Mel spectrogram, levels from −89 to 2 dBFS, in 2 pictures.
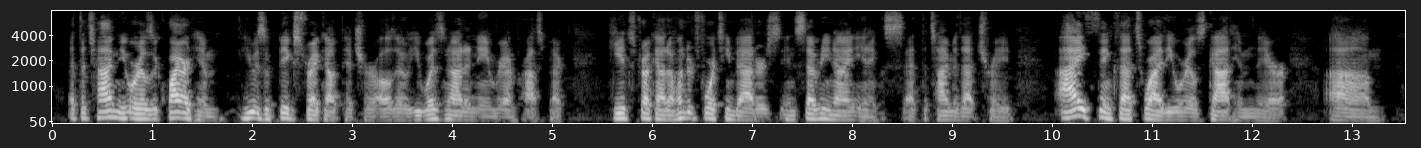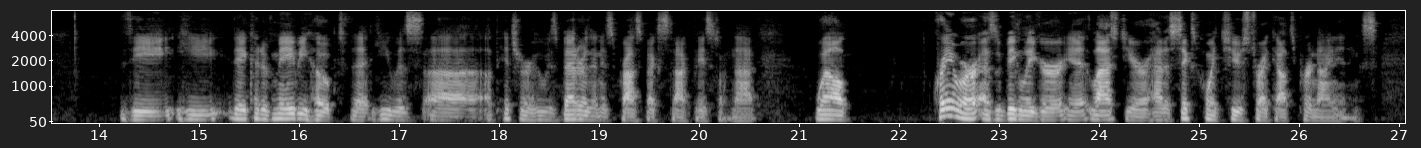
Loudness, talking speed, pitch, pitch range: -23 LUFS, 190 wpm, 110 Hz, 100-125 Hz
